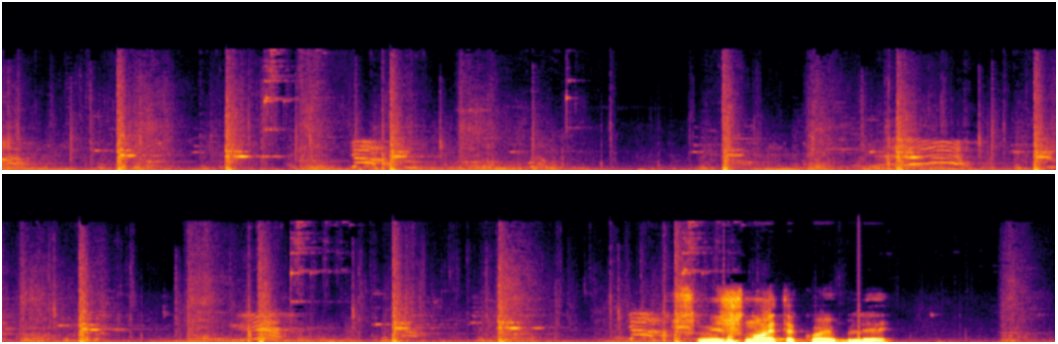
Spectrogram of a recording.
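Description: Sharp game combat hits and magic blasts ring out in quick bursts.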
